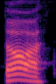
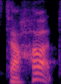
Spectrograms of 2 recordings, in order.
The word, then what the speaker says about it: Thoth: know the egyptian god thoth some people say thoth but apparently the egyptians tell me it's tahat and so i never really hear that so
